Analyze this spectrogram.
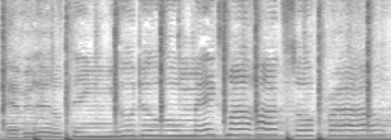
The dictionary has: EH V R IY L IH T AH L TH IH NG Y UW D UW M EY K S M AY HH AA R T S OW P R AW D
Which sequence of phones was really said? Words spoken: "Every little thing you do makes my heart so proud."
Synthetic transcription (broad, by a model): EH V R IY L IH T L TH IH NG Y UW D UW M EY K S M AY HH AA R T S OW P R AW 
